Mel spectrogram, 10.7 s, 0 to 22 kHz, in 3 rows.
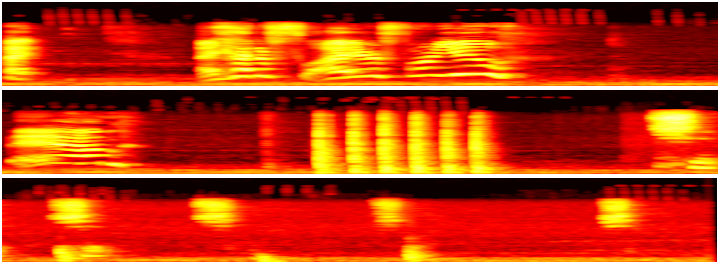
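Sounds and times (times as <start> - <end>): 
speech: 0.1 - 0.3, 1.0 - 2.7, 3.7 - 4.4, 6.9 - 8.5, 9.1 - 9.4
knocking on a hard solid stone door: 5.2 - 6.2.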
